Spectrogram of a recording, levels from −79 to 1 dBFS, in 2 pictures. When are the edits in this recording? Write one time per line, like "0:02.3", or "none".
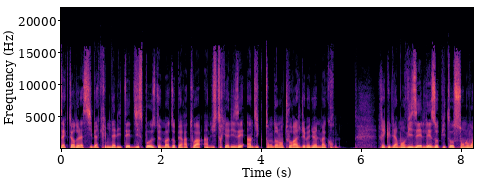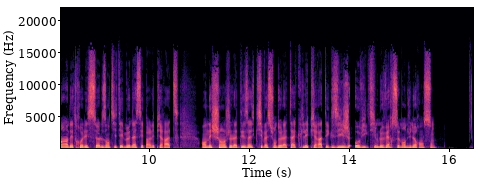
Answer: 0:10.9

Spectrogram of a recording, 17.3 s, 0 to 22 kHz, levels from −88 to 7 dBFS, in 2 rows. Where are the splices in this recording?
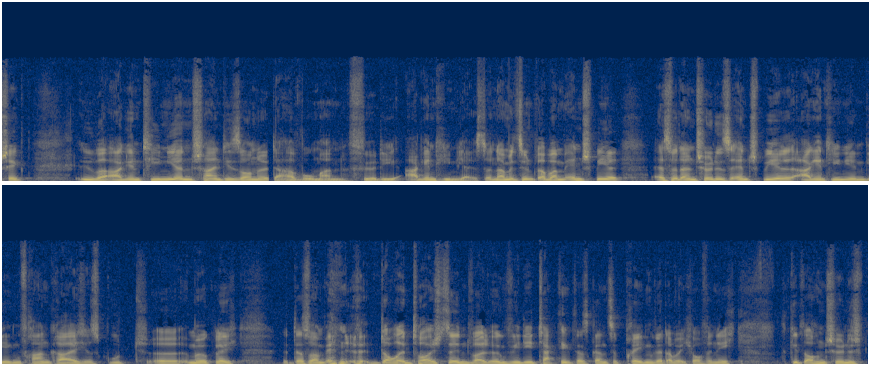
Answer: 0:02.7

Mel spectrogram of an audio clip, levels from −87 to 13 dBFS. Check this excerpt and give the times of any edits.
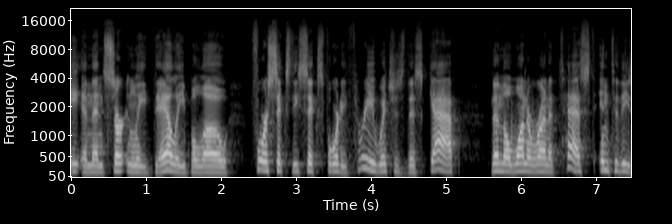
none

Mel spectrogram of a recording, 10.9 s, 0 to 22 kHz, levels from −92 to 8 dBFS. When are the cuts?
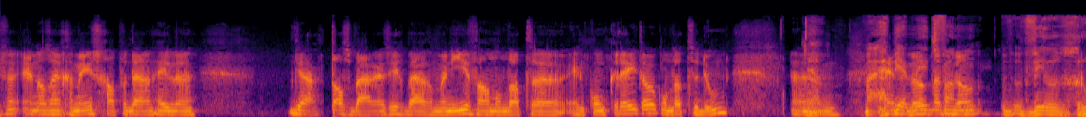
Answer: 0:03.2
0:07.8

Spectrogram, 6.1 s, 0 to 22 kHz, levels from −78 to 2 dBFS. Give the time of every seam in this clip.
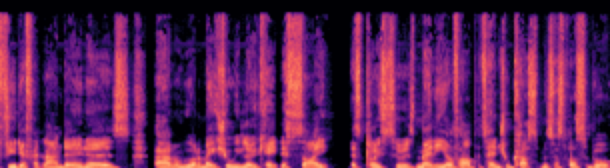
0:03.5

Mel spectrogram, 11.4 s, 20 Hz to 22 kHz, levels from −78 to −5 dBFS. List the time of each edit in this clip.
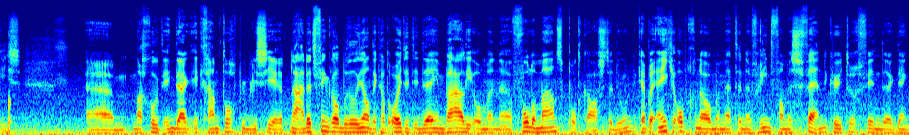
0:03.5

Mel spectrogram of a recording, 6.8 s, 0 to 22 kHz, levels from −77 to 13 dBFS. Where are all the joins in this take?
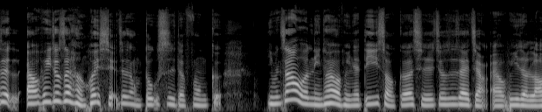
none

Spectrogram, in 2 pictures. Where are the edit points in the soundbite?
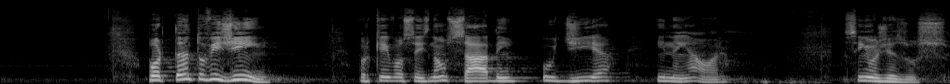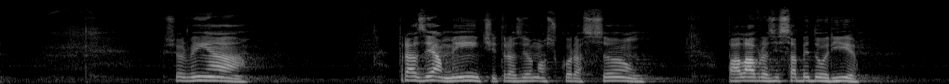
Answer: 0:08.3
0:11.1

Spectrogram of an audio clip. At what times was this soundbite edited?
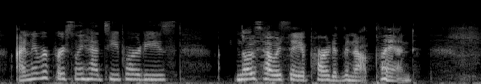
0:02.2

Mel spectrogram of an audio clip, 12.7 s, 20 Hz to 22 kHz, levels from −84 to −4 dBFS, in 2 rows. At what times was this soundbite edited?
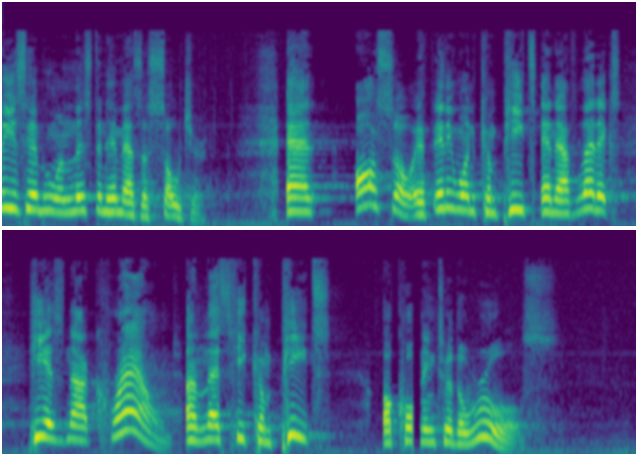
0:08.1

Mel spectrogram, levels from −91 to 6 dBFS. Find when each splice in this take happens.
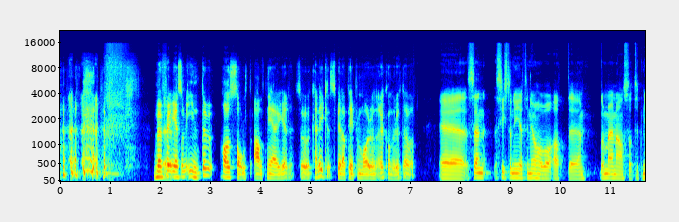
0:07.5

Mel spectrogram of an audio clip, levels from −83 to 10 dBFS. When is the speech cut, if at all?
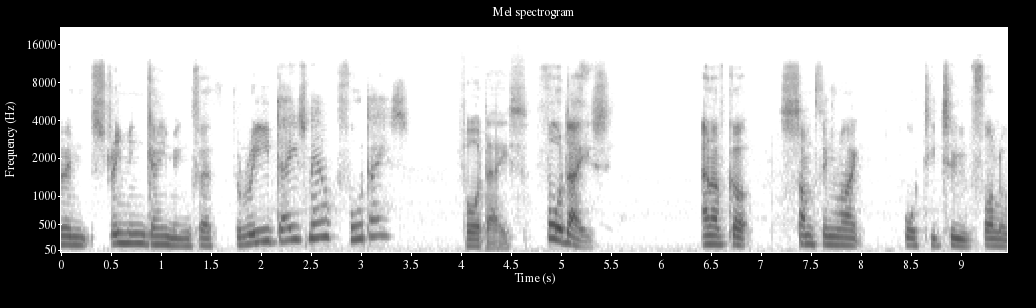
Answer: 0:01.6

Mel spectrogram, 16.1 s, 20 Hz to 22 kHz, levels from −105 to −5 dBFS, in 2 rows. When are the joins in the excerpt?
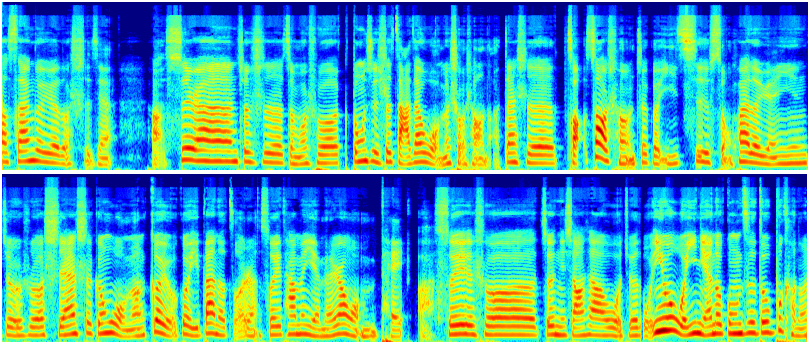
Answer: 0:12.1
0:14.4

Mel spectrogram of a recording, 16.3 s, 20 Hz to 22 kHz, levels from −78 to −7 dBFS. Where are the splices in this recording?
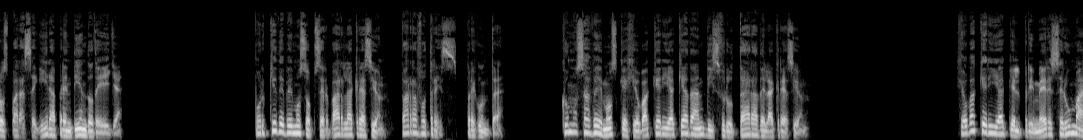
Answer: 0:05.9

